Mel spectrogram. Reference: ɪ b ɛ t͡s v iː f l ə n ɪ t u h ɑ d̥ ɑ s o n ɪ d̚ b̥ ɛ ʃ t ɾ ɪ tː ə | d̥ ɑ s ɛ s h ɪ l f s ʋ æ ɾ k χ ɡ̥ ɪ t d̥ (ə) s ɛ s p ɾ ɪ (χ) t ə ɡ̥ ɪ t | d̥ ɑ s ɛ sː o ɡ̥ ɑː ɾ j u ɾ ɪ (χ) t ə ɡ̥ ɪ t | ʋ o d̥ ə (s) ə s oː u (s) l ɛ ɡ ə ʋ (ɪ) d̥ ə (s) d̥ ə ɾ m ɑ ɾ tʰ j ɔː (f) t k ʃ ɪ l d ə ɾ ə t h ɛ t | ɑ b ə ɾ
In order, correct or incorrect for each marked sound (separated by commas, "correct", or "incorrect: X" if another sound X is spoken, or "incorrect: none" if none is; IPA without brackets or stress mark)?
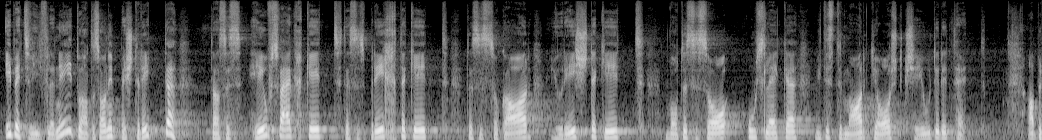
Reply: incorrect: ɑ, correct, incorrect: ʃ, correct, correct, incorrect: i, correct, incorrect: ʃ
